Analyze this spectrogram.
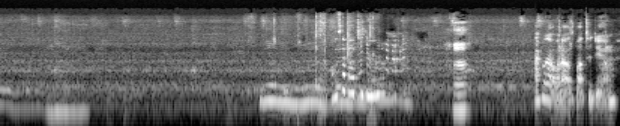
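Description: A woman speaks with animation, heard through a phone microphone.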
